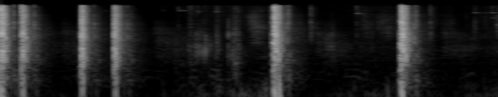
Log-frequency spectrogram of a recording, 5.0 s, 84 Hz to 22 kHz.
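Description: Glock 34 9mm pistol firing six shots in rapid competition shooting: two quick pairs in the first second, then two single shots about a second and a half apart.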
